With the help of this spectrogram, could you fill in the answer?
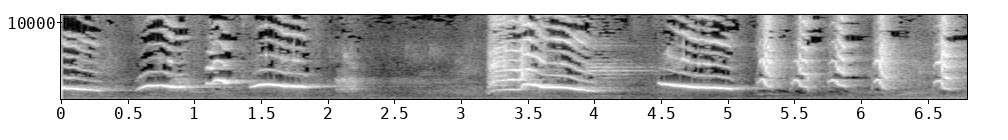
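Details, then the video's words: Black-throated laughingthrush in captivity singing to encourage new birds to sing: a run of looping whistled phrases, a pause, then a harsh rising and falling note and a quick burst of sharp chips. "Khiếu bạc má chuyền hót kích bổi mở mỏ ngay."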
